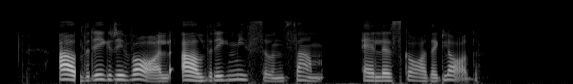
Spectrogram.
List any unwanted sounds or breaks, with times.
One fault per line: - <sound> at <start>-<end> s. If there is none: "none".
- dropout at 0.7-0.8 s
